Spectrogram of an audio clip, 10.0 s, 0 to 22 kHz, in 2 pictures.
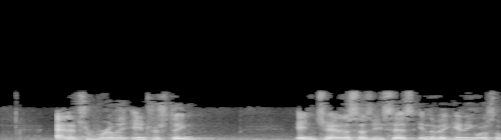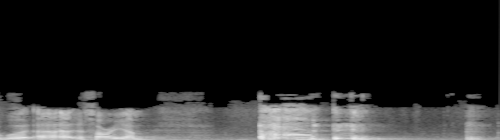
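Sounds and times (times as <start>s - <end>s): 
speech: 0.6s - 2.1s, 3.0s - 6.8s, 8.5s - 8.7s
person clearing throat: 7.6s - 9.0s, 9.6s - 9.9s
person coughing: 7.6s - 9.0s, 9.6s - 9.9s.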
